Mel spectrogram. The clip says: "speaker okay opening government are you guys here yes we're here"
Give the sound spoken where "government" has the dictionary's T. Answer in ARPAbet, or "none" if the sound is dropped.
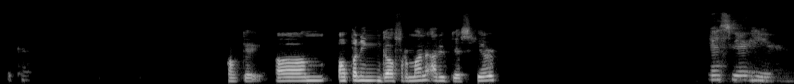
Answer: none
